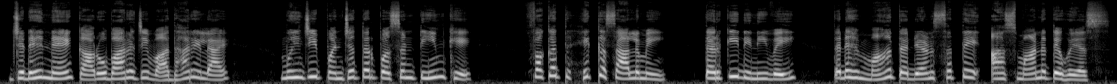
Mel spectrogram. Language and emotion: Sindhi, happy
